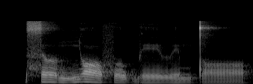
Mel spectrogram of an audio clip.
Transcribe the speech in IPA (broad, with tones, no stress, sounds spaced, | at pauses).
s ɤː˥˨ ŋ ɲ ɔː˥˨ f o˧˩ w b eː˩ ʋ e˩ m t̪ ɔː˩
